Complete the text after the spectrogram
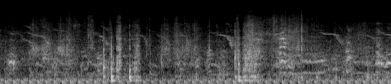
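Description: A scoop scrapes against a metal basin of feed.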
